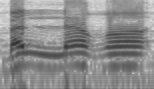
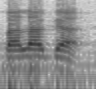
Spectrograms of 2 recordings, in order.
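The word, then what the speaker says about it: بلّغ: Kalau disebutkan mubaligh ini nomor satu dari kata ballagha yuballighu. Ya, ballag dibacanya bukan bahasa Sunda balaga ya.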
